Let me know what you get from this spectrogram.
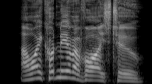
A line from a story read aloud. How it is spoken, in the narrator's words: asked Freddie Mallins sharply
